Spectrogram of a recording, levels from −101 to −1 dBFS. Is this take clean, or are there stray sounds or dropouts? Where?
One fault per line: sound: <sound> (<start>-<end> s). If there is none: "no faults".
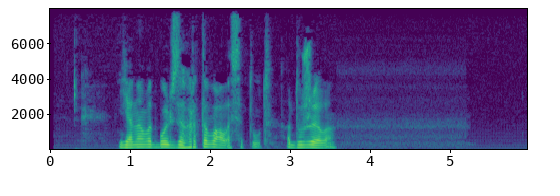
no faults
